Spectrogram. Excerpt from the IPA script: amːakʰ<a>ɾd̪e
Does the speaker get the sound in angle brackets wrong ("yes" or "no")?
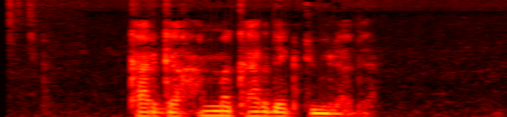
no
